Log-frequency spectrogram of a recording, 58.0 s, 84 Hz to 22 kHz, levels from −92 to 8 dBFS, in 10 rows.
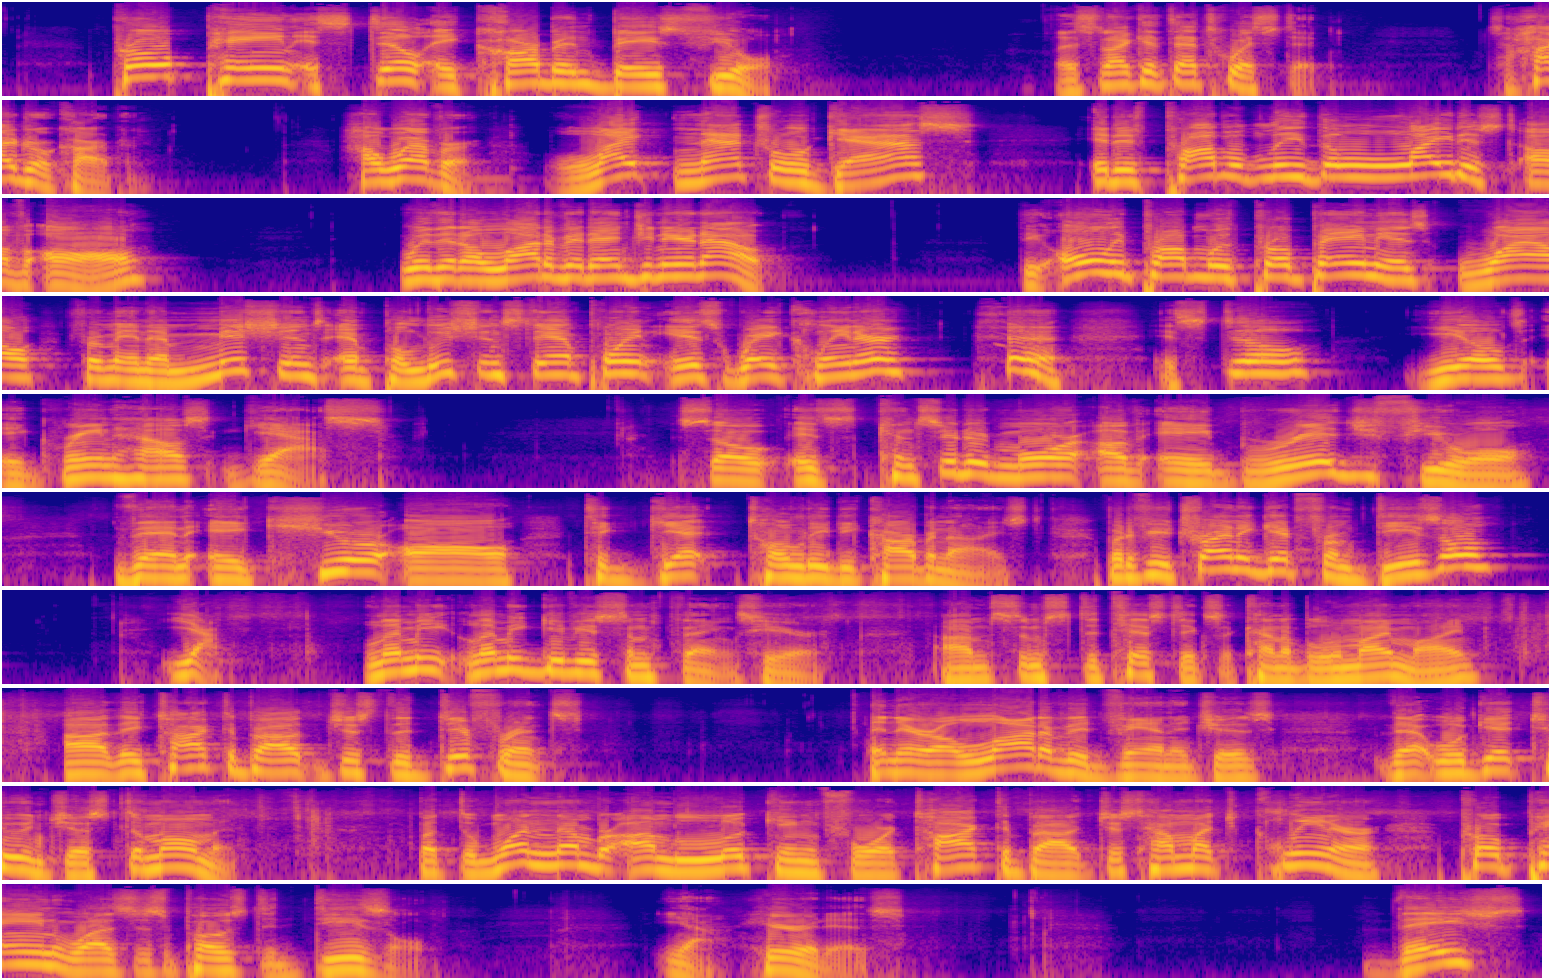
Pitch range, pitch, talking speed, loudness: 115-185 Hz, 145 Hz, 150 wpm, -9 LUFS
